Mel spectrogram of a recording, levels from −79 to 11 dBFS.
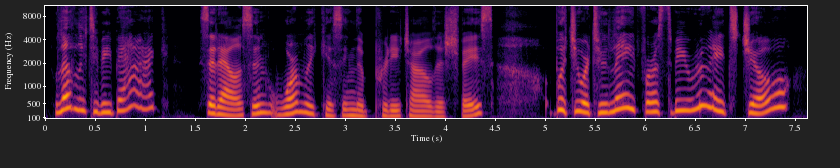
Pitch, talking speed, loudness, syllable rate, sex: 255 Hz, 180 wpm, -18 LUFS, 5.6 syllables/s, female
